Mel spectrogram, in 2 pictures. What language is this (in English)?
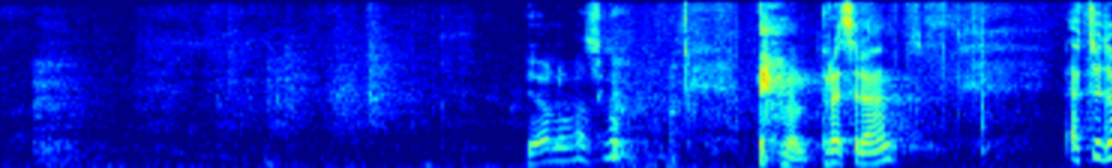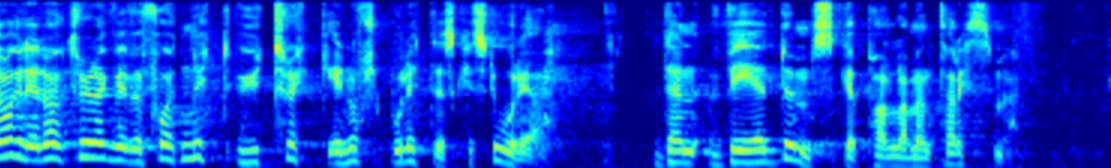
Norwegian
